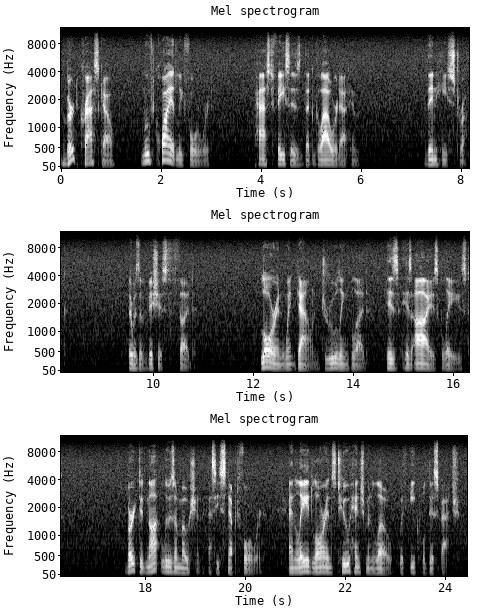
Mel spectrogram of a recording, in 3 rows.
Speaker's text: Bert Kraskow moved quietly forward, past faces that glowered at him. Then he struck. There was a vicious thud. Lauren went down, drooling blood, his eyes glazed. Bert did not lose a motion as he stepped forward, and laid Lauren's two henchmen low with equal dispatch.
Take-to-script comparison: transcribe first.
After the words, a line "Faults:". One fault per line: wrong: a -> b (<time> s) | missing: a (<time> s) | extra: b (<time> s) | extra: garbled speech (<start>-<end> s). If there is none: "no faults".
Bert Kraskow moved quietly forward, past faces that glowered at him. Then he struck. There was a vicious thud. Lauren went down, drooling blood, his his eyes glazed. Bert did not lose a motion as he stepped forward, and laid Lauren's two henchmen low with equal dispatch.
Faults:
extra: his (15.0 s)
